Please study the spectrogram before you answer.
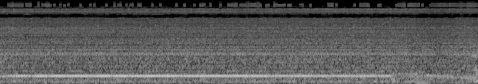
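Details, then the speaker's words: CNC mill with a Big Daishowa spindle speed increaser, warmed up, with oil applied, on hardened 1095 steel. A steady high spindle whine with only light irregular rubbing and barely any cut. The owner suspects the loose collet is letting the end mill push up. "think it's just pushing the tool up in there I must not have the call it tight enough that's got to be it otherwise this would be taking a 50,000 cut and it's not"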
